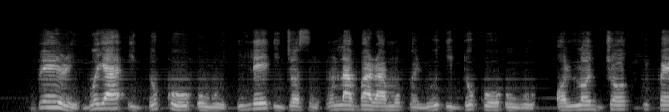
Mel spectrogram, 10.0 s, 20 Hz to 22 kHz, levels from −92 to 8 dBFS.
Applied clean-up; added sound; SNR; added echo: neural separator model SepFormer DNS4.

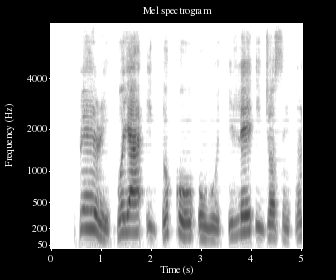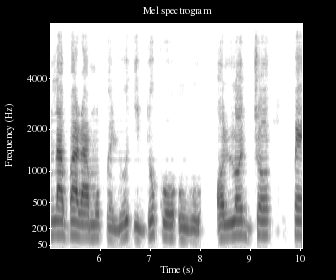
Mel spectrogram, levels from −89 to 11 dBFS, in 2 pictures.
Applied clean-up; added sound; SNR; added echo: neural mask model DeepFilterNet 3.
